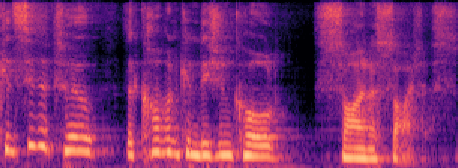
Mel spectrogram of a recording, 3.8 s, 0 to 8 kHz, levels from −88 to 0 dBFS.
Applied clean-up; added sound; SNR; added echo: neural separator model SepFormer DNS4.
